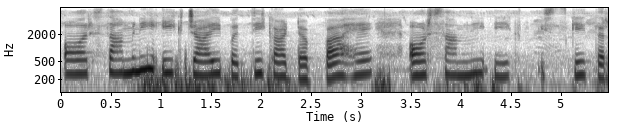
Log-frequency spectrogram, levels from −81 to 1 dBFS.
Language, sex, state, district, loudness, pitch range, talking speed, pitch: Hindi, female, Himachal Pradesh, Shimla, -17 LUFS, 205-260 Hz, 130 wpm, 240 Hz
